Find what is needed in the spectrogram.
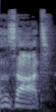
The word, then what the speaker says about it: Zott: Yes, but Paolo Zott is his name, rhymes with hot.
